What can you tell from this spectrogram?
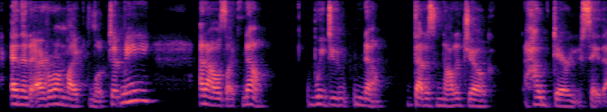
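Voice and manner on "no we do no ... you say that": livid, furious voice. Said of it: "I was so livid. I was so mad".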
